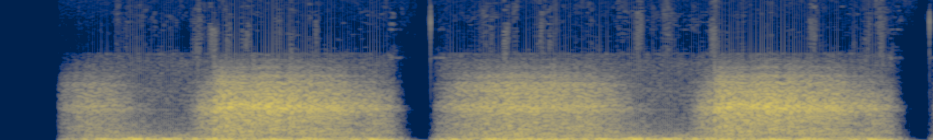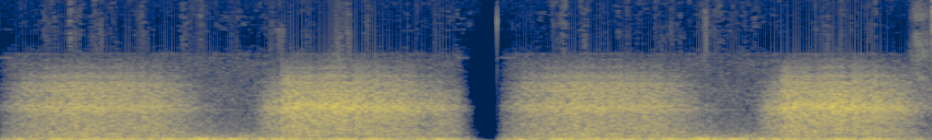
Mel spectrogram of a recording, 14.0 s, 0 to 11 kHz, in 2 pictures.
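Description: Loud, harsh, hollow blowing breath sounds at about 16 breaths a minute, with expiration louder and longer than inspiration and short gaps between phases. These are bronchial breath sounds, normal over the large airways near the sternum; heard at the lung edges, they suggest consolidation such as pneumonia or collapse.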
